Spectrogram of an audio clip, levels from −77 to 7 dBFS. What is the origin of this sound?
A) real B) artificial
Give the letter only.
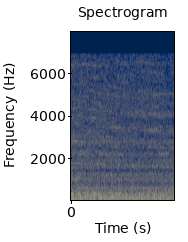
A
